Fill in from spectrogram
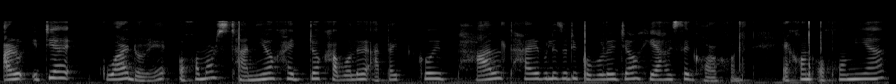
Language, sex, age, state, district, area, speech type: Assamese, female, 30-45, Assam, Majuli, urban, spontaneous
